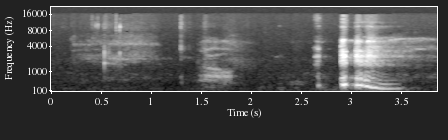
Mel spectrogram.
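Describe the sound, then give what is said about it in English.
A throat clearing: a short rough burst followed by a louder raspy, voiced rumble that trails off, preceded by a few faint soft mouth noises. “Oh, I cleared a throat.”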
